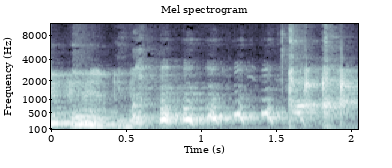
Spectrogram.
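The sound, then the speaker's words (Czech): A person in a coughing fit lets out a rapid run of short, choppy coughs, rough and breathy, with the bursts turning harsher and noisier near the end. “Promiňte. Nějaký záchvat kašle.”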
